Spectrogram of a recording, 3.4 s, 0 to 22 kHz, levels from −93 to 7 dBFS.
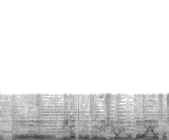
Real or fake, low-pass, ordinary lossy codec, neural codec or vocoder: real; 7.2 kHz; none; none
